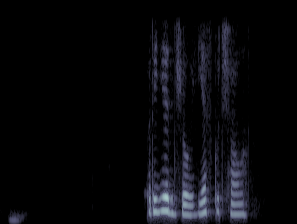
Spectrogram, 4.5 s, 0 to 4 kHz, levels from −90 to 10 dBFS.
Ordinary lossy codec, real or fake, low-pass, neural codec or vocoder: none; fake; 3.6 kHz; codec, 24 kHz, 0.9 kbps, WavTokenizer, medium speech release version 2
